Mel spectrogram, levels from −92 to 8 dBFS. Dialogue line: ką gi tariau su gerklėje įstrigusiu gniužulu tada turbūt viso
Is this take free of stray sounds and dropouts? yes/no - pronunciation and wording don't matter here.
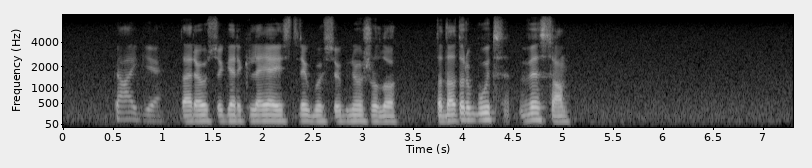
yes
